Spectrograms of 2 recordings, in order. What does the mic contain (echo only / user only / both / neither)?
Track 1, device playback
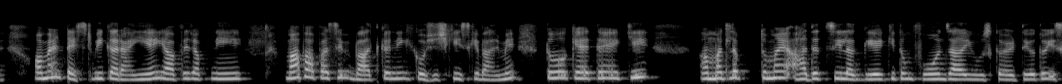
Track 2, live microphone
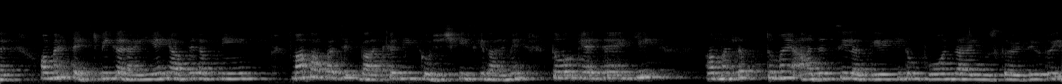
echo only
